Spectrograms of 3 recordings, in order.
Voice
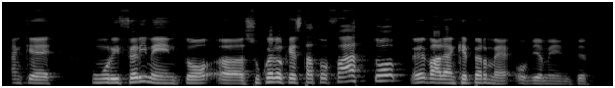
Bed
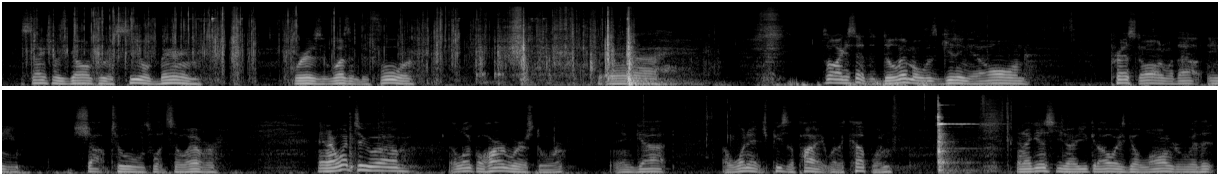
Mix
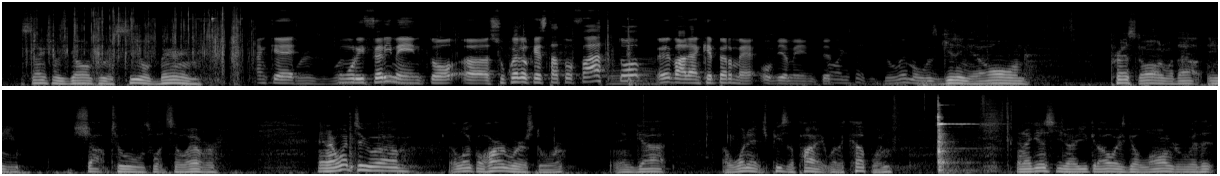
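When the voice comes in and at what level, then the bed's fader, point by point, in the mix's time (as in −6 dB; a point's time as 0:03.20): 2.45 s, −0.5 dB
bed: 0:02.28 −3 dB
0:02.84 −22.5 dB
0:08.85 −22.5 dB
0:09.42 −1.5 dB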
